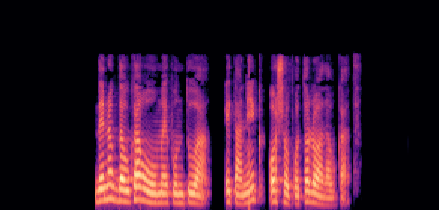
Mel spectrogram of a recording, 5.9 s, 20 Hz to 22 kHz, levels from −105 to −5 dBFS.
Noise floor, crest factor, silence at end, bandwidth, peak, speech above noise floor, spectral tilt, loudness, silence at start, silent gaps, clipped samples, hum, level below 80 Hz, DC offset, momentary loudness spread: under -90 dBFS; 20 dB; 1.2 s; 7.8 kHz; -2 dBFS; over 71 dB; -5 dB/octave; -20 LUFS; 1.25 s; 2.82-2.98 s; under 0.1%; none; -68 dBFS; under 0.1%; 12 LU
